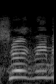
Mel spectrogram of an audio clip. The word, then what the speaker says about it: Szczęsny: tiene lo que de Szczęsny, mira el reloj, ya, ha comenzado el partido.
